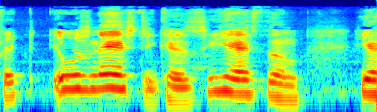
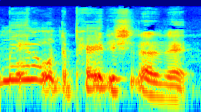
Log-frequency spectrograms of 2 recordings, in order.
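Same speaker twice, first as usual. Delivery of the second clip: very high, fast squeaky voice; quoting himself; faster than usual. Retold or imitated. Gamer voicing his own thoughts mid-match, fast squeaky cartoon voice. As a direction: rattle it off in a squeaky cartoon pitch. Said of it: "I was like".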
